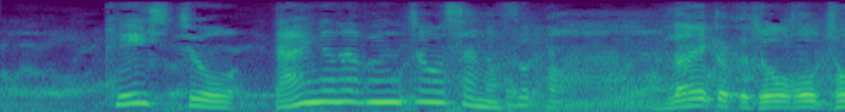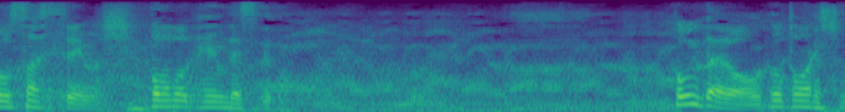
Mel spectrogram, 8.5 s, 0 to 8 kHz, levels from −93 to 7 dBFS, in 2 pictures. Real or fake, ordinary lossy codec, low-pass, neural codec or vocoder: fake; MP3, 32 kbps; 7.2 kHz; codec, 16 kHz, 1 kbps, FreqCodec, larger model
